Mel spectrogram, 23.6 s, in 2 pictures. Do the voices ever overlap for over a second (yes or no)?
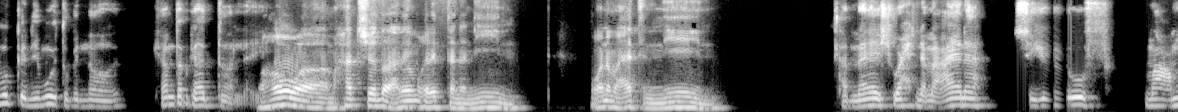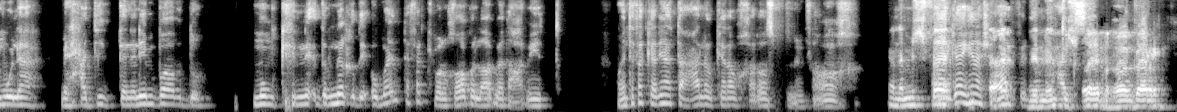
yes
